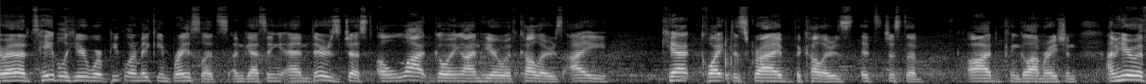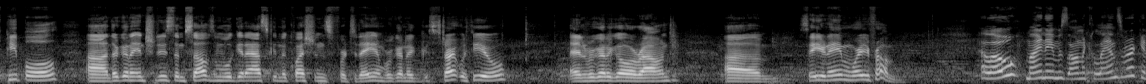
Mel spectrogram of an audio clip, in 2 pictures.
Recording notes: Mid-week at FLY 2023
